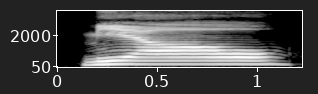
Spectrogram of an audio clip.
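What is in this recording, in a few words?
"miao", Chinese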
